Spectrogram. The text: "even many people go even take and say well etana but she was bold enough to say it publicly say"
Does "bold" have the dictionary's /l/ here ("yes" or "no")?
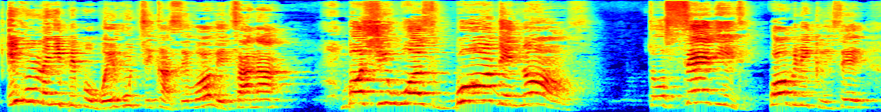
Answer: no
